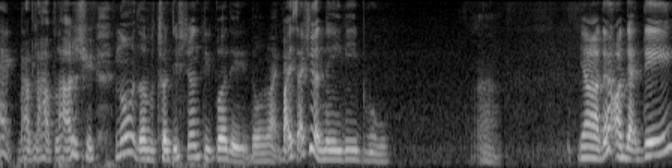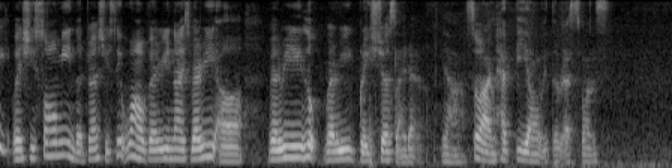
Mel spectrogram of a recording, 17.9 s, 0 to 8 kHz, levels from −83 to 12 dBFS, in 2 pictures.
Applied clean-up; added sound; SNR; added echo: none; none; none; none.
